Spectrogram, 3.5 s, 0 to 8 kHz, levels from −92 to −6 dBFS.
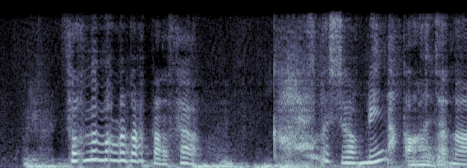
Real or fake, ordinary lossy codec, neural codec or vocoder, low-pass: fake; none; codec, 16 kHz, 1 kbps, FunCodec, trained on Chinese and English, 50 frames a second; 7.2 kHz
